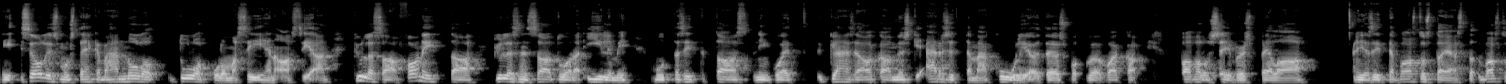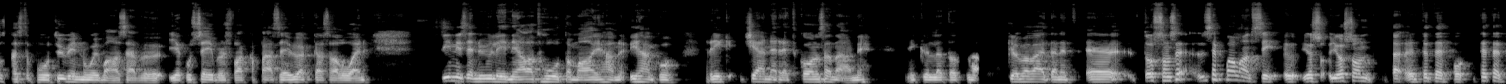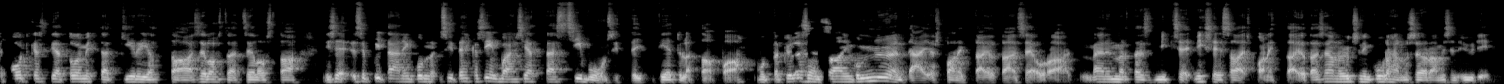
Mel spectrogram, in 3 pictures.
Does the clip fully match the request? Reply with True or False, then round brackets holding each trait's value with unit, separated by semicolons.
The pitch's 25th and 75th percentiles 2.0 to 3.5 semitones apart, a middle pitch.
False (3.2 semitones; 115 Hz)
